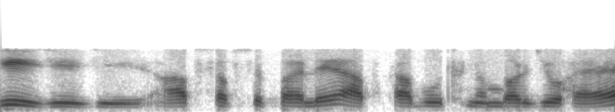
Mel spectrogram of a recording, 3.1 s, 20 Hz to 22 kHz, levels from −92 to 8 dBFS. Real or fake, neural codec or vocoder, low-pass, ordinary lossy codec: real; none; 3.6 kHz; none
